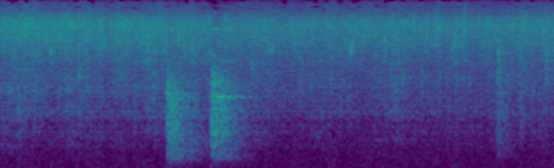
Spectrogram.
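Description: Sliced onion frying in hot oil with curry leaves for a pomfret coconut masala curry gives a continuous close sizzle, broken by a couple of sharper splattering bursts early on and another near the end.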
